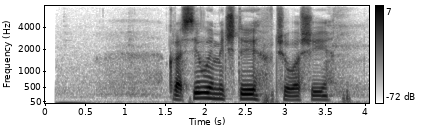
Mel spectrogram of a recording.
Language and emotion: Russian, neutral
